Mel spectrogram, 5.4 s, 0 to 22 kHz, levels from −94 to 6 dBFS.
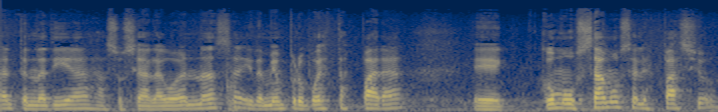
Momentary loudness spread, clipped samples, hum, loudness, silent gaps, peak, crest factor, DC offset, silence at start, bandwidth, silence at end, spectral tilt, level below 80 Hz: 6 LU; under 0.1%; none; -23 LUFS; none; -4 dBFS; 18 dB; under 0.1%; 0 s; 15.5 kHz; 0 s; -6 dB/octave; -52 dBFS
